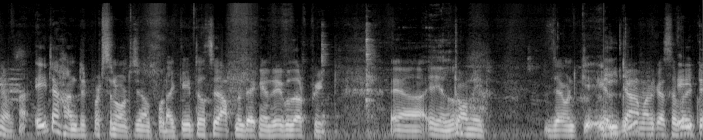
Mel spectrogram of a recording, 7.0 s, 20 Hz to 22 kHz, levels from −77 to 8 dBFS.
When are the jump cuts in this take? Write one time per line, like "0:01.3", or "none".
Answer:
0:06.1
